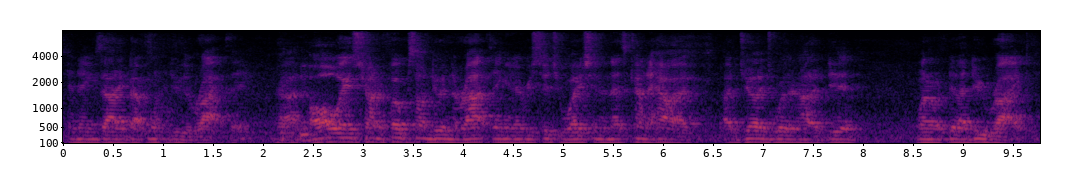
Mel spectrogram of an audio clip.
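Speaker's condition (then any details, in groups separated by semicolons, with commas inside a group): No condition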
